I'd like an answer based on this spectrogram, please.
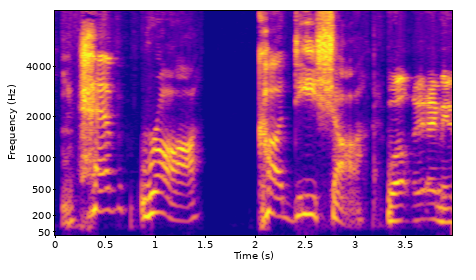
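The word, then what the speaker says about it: Chevra Kadisha: Heraisha. If I pronounce that wrong, honestly, people can correct me. Henry who? It's Hevra Kadisha.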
